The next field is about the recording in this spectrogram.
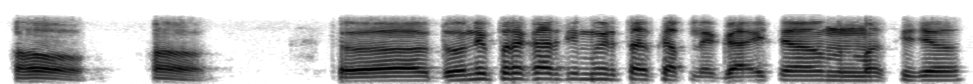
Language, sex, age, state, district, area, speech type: Marathi, male, 60+, Maharashtra, Nagpur, urban, conversation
